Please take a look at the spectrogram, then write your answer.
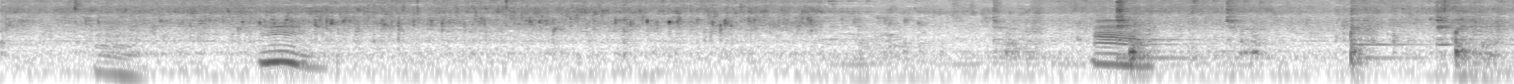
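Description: Sliced onions and green chilies fry for coconut pulao in a village kitchen, a hissing sizzle with stirring scrapes and a few louder clanks, while voices and brief laughter come through in the background.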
